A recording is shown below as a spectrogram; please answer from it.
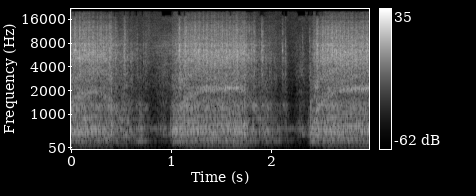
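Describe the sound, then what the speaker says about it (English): A sewing machine runs an edge stitch along fabric for a gift bag made from fat quarters, loud and close, with steady whirring bursts that pause and restart twice. "So I'm just basically doing an edge stitch here."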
